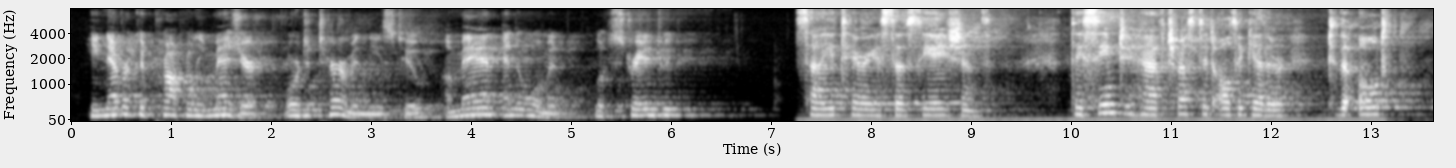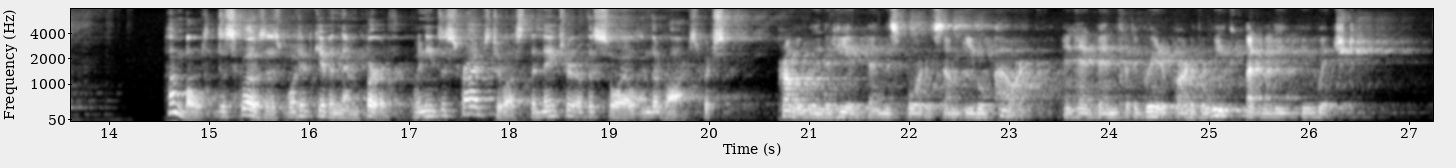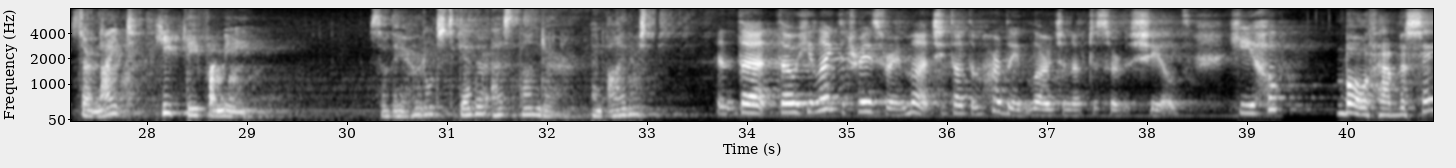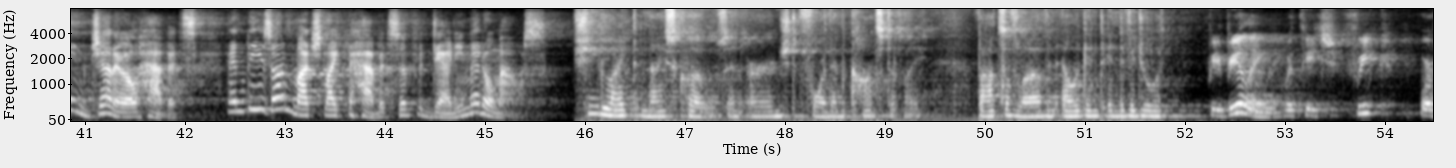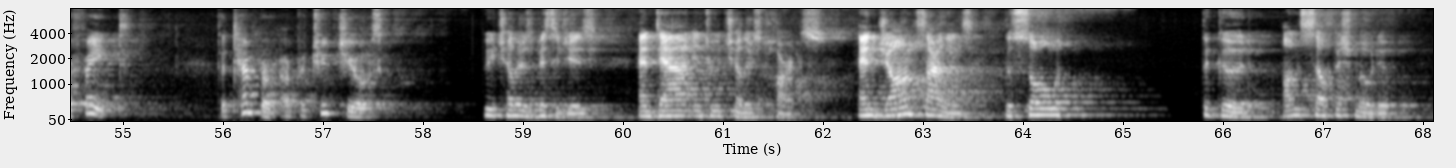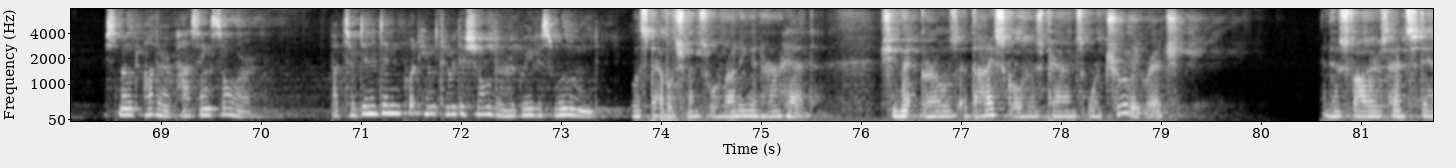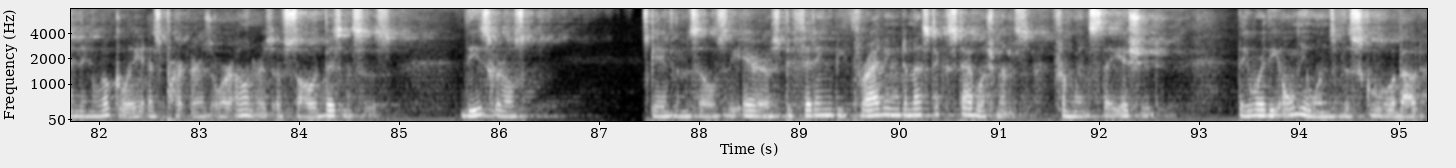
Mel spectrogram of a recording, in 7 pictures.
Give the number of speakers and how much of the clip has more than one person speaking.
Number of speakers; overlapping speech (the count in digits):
9, no overlap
